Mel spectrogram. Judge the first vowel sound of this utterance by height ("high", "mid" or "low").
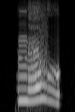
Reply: low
